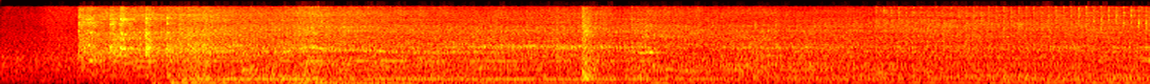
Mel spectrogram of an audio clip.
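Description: Car engine starting and settling into a steady idle after a MAP sensor replacement, a loud continuous hum with a brief rev near the start and a small knock midway.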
